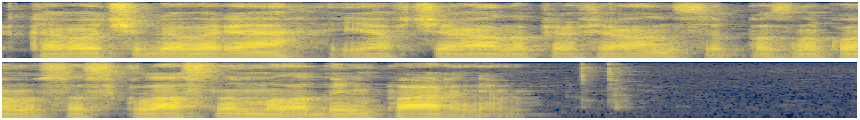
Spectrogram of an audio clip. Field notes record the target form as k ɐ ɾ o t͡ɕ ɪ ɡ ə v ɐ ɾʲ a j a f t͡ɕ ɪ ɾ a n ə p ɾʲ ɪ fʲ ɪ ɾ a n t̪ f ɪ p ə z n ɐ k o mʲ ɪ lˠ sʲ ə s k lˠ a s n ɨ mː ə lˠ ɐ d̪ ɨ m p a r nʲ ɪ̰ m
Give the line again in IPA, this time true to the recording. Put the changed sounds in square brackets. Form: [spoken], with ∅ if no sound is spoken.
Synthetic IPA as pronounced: k ɐ ɾ o t͡ɕ ɪ ɡ ə v ɐ ɾʲ a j a f t͡ɕ ɪ ɾ a n ə p ɾʲ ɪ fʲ ɪ ɾ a n t̪ [s] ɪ p ə z n ɐ k o mʲ ɪ lˠ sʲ ə s k lˠ a s n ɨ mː ə lˠ ɐ d̪ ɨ m p a r nʲ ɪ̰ m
